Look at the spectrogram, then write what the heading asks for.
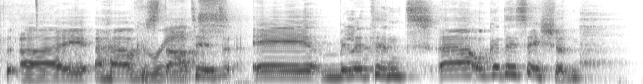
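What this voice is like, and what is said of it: Put-on German accent. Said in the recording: “I have the German accent now.”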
